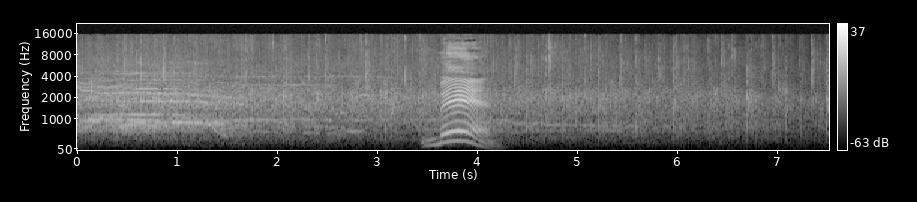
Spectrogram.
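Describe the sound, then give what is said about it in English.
A crowd claps steadily in sustained, dense applause for four speakers, with a single voice letting out a rising and falling exclamation partway through as the clapping continues. “Give it up for these four.”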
